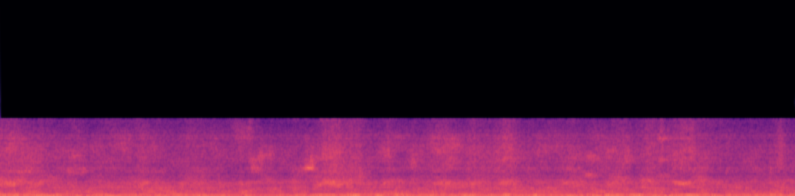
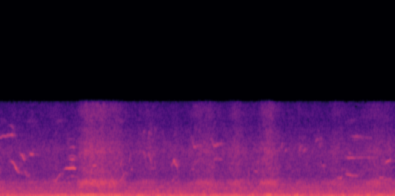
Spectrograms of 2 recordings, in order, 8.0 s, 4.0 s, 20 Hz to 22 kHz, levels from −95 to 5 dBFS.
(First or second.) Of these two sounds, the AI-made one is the first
